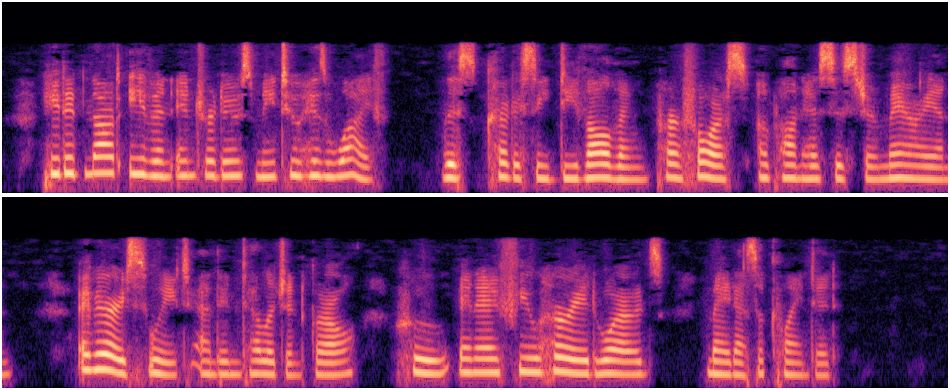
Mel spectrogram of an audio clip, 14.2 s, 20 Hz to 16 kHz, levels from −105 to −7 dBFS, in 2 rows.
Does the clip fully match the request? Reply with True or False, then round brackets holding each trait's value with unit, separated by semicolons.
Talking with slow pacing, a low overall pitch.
False (130 wpm; 225 Hz)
